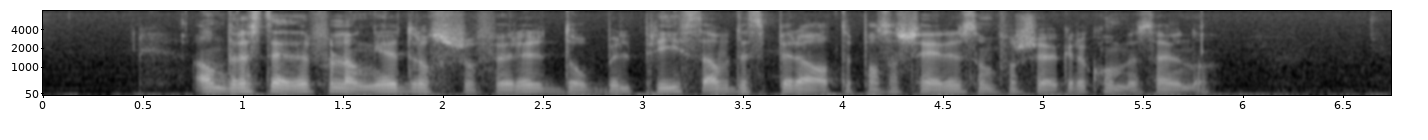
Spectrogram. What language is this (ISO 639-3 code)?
nor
